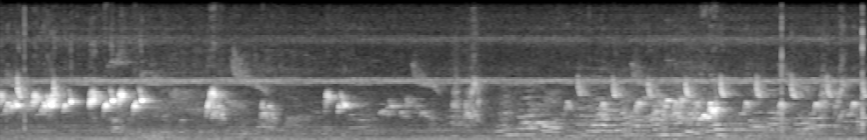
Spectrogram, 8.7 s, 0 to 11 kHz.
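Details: Red-whiskered bulbul, a wild-caught bird kept in a cage, filmed 8 June 2023: a rapid string of sharp chirped notes opens, followed by scattered warbling phrases and a livelier burst near seven seconds, with a constant high hum behind.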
